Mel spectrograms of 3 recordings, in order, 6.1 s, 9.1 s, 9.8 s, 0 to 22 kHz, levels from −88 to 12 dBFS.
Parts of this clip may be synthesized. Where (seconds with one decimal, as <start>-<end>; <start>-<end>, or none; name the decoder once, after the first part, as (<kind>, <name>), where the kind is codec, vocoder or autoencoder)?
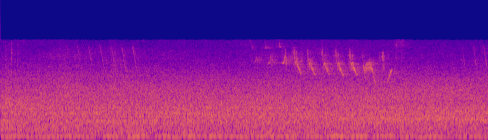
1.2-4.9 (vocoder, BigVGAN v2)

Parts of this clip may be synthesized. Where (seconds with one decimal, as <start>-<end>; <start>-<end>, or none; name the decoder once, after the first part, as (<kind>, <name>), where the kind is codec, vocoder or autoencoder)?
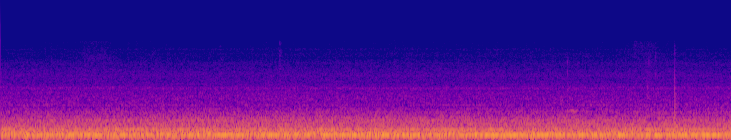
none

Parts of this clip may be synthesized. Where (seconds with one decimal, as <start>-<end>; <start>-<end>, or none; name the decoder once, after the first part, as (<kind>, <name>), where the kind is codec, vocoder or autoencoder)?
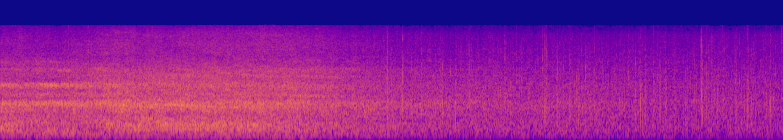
4.2-8.2 (vocoder, BigVGAN v2)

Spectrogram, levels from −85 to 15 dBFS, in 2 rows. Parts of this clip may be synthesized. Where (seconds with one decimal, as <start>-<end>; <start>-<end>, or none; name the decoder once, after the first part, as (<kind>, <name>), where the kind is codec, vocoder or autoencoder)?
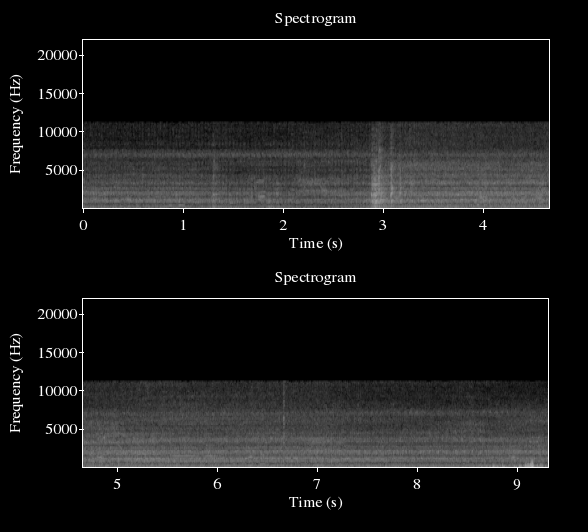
2.1-7.1 (vocoder, BigVGAN v2)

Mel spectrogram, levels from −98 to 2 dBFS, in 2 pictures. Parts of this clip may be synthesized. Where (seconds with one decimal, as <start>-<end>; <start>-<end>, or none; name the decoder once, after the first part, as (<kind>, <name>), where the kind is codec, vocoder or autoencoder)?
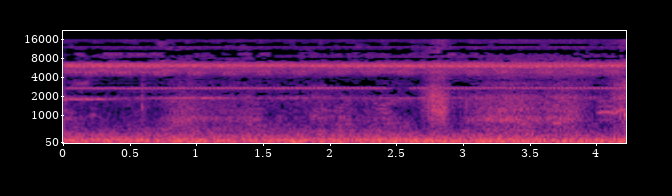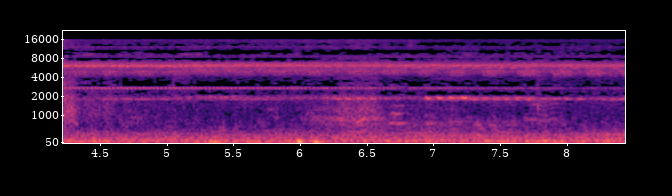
0.0-0.7 (vocoder, BigVGAN v2)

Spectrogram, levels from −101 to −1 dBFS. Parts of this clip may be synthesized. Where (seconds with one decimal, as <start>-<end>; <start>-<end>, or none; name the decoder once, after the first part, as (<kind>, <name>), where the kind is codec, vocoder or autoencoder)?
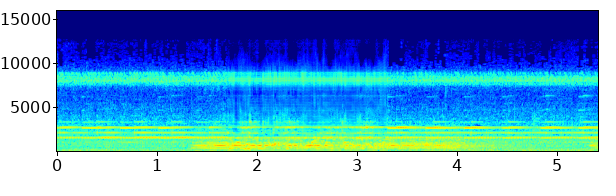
1.7-3.3 (vocoder, BigVGAN v2)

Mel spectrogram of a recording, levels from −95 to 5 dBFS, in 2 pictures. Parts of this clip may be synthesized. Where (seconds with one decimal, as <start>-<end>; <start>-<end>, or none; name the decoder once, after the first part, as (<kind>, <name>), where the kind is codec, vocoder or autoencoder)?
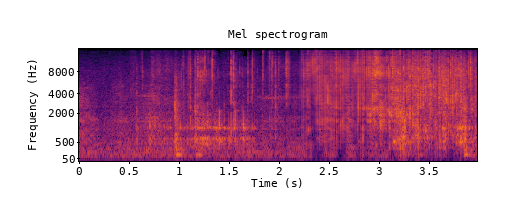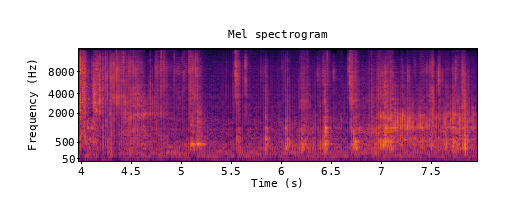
2.1-2.9 (vocoder, BigVGAN v2); 4.2-8.0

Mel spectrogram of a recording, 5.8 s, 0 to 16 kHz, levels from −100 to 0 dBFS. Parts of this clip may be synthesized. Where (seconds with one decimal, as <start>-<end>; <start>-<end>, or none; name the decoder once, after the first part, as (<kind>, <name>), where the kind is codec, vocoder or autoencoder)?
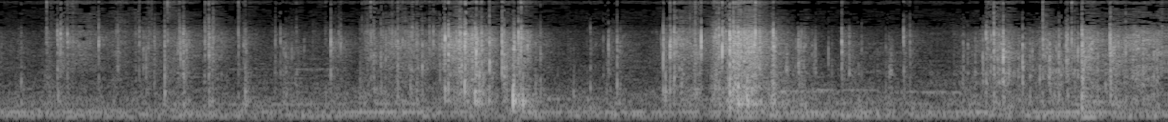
none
